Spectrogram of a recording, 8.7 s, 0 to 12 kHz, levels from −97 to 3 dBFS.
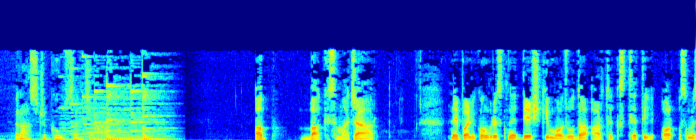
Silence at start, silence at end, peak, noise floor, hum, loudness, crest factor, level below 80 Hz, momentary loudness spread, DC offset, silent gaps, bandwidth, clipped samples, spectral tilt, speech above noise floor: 0 s; 0 s; -6 dBFS; -71 dBFS; none; -27 LUFS; 22 dB; -48 dBFS; 9 LU; under 0.1%; none; 8 kHz; under 0.1%; -4.5 dB/octave; 45 dB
